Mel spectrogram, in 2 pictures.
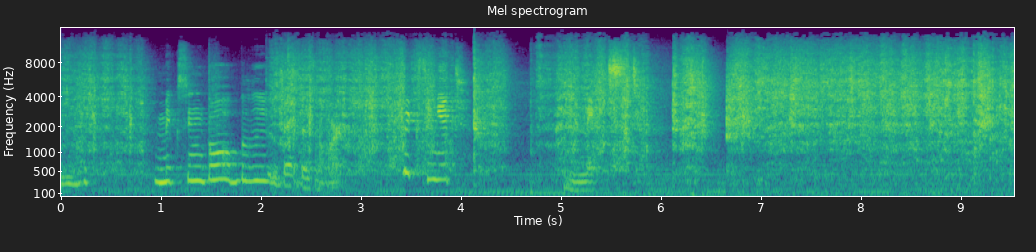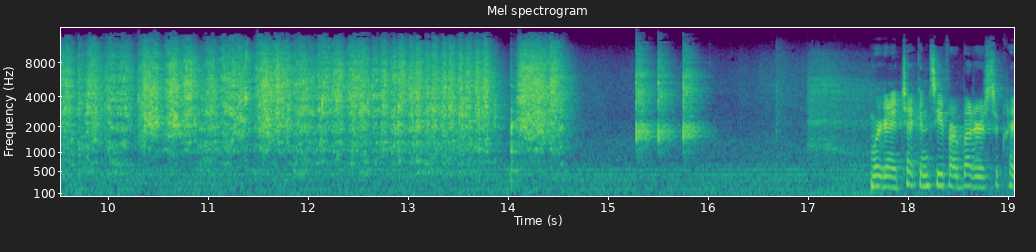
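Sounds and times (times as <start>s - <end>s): whisk stirring flour in bowl: 0.0s - 1.2s, 1.9s - 14.7s.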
